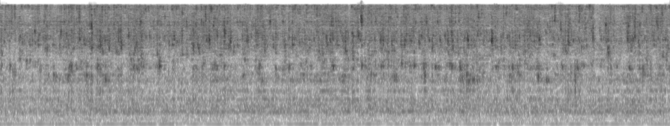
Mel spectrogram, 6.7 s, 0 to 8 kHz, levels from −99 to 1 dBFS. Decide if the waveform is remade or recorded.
recorded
